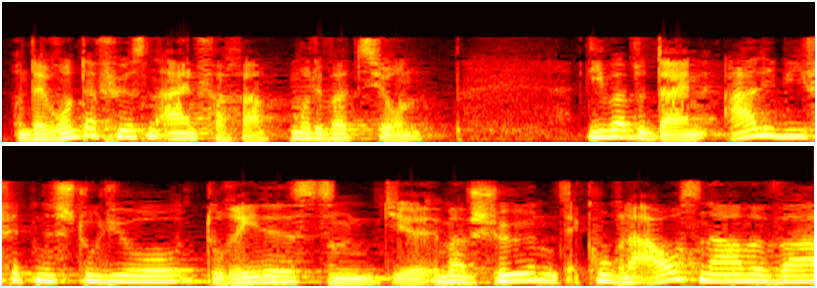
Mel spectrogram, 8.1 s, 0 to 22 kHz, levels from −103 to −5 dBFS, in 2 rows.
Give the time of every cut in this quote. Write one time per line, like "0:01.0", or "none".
0:01.4
0:03.2
0:05.7
0:06.4
0:06.8
0:07.1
